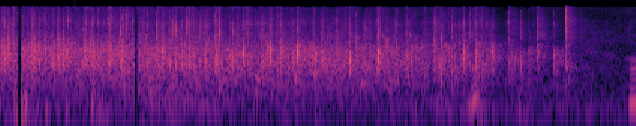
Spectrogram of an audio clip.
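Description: Audience applauding, the clapping dying away about five seconds in.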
